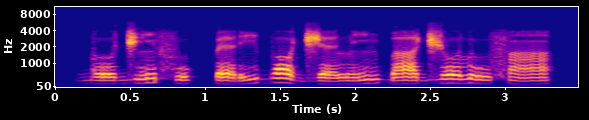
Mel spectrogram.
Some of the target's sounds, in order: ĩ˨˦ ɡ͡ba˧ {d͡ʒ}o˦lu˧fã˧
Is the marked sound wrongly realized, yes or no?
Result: no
